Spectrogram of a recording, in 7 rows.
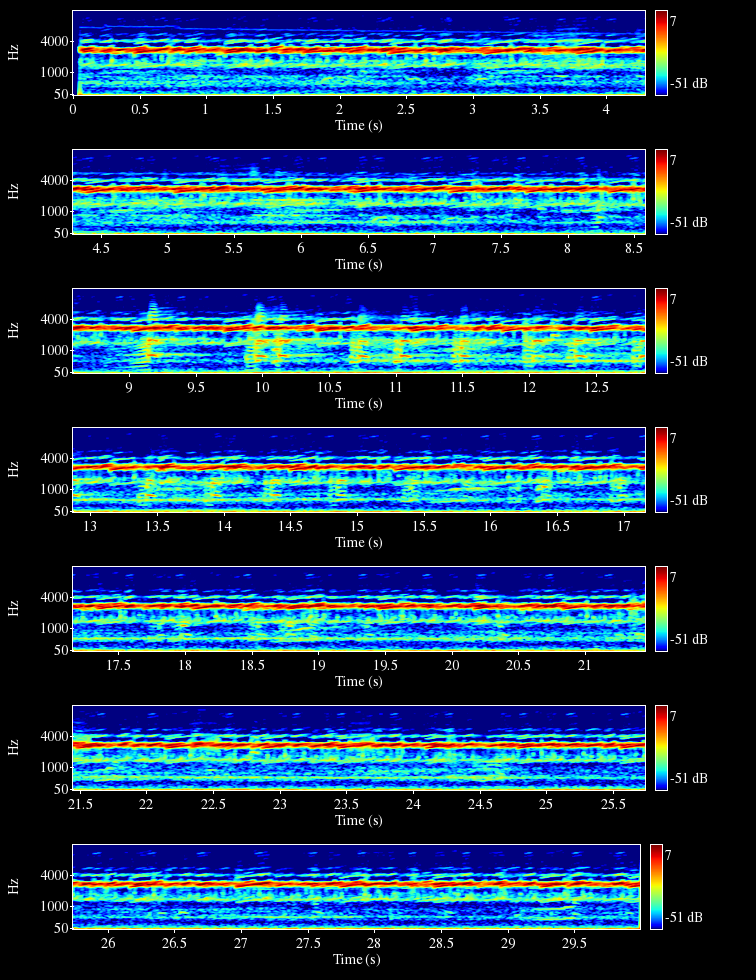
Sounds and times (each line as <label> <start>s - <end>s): Frogs 0.1s - 29.9s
